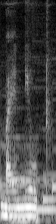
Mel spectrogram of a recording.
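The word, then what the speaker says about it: minute: पहले को मिनट पढ़ते हैं जिसका मतलब होता है unit of time that is 60 seconds और दूसरा है माइन्यूट मतलब एक्सट्रीमली टाइनी।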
